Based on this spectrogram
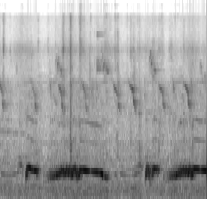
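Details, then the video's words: Kelantan zebra dove youngsters from a champion breeding line, their song played as a lure: two cycles of a short rising note then a long, buzzy low coo, with repeated descending chirps from other small birds in the background. "SUARA DERKUKU KELANTAN TRAH JUARA PANCINGAN SUARA GACOR"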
